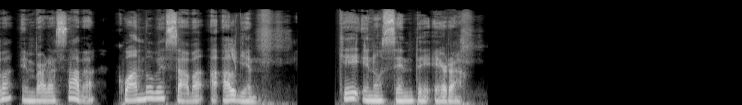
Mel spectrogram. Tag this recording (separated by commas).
Silence, Speech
